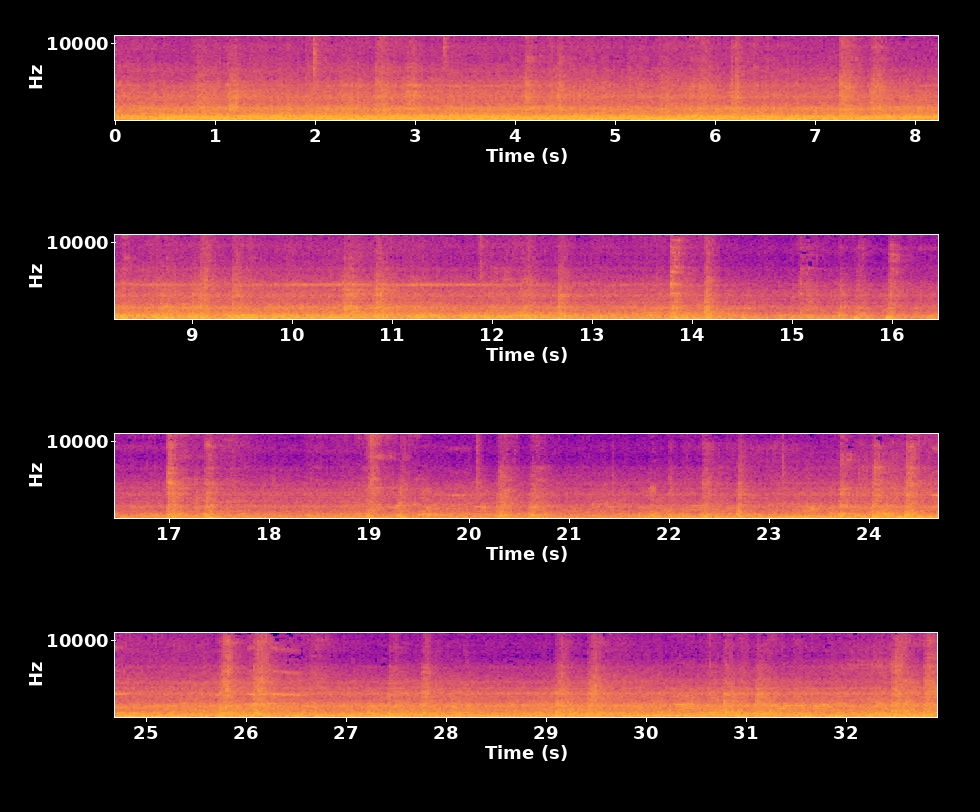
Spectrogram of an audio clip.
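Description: Passenger train running on the rails, heard from inside a coach, with a steady rumble of wheels and scattered sharp clicks from the track. The sound is louder and denser inside a tunnel at first, drops quieter through the middle in open cutting, and swells again near the end as the train enters the next tunnel.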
